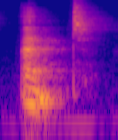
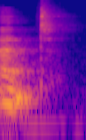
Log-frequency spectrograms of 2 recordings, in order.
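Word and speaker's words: انت: one male person is ant. This is equivalent to enta in standard Arabic, but it's usually shortened to ant in Saudi dialect.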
